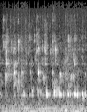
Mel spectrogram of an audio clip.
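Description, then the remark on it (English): Alcohol pours steadily into a glass, with a continuous splashing, gurgling trickle and small bubbly glugs throughout; no one speaks. “While I pour my alcohol.”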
